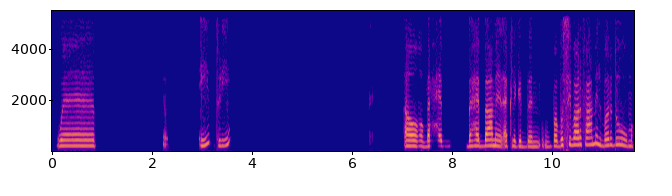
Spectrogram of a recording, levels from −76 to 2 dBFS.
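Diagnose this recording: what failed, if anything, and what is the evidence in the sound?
Aliasing runs throughout the speech, from start to finish, introduced at a sample-rate conversion stage. Sibilants sound gritty and metallic, and the spectrum runs hard up to 5.5 kHz, which fits resampling to about 11 kHz without an anti-alias filter. Content above that edge folds back as false tones roughly 30 dB below the signal.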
